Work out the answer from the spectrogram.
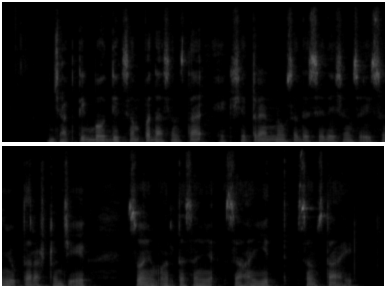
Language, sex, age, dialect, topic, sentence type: Marathi, male, 31-35, Standard Marathi, banking, statement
